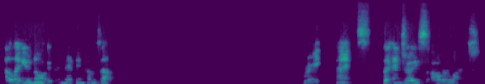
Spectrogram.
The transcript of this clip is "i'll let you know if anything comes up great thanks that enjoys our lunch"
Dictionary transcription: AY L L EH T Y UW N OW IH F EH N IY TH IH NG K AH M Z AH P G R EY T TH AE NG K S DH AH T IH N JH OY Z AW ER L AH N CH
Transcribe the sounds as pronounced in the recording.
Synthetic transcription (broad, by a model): AY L L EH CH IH N OW IH F EH N IY TH IH NG K AH M Z AH P G R EY T TH AE NG K S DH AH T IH N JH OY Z AW ER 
